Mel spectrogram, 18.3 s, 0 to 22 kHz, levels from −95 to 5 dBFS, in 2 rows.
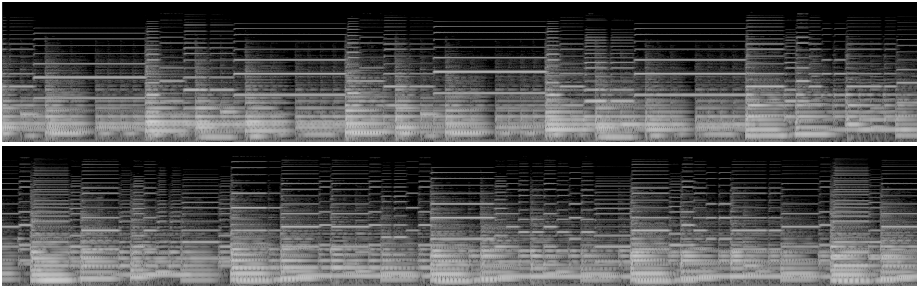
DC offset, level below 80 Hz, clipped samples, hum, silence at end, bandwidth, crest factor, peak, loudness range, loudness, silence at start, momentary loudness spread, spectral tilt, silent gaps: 0.1%; -54 dBFS; under 0.1%; none; 0 s; 15.5 kHz; 16 dB; -6 dBFS; 1 LU; -22 LUFS; 0 s; 6 LU; -5 dB/octave; none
